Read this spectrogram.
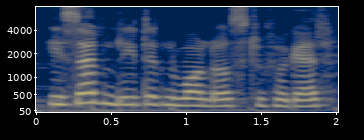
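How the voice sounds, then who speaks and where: A woman's voice: medium pitch, brisk, soft background music. A woman narrating a scripted fan summary with a dramatic build.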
